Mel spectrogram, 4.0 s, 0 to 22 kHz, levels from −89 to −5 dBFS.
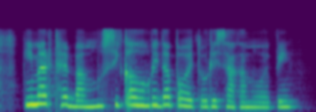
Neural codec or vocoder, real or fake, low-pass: codec, 16 kHz, about 1 kbps, DyCAST, with the encoder's durations; fake; 7.2 kHz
